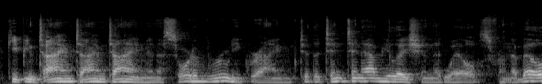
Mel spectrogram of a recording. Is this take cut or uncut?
cut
